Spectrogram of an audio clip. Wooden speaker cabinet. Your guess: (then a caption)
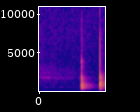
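Solid. Two sharp knuckle knocks on a Starke Beta 5 speaker cabinet give short, dull, mid-pitched thuds that die away almost instantly with no hollow ring. The cabinet sounds very solid and well built.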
